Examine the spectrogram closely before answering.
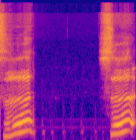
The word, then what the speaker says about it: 十: In Chinese, 10 is pronounced 十, and I put both hands up that time because I was so tired.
